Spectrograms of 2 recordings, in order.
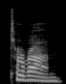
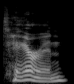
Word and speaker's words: Tehran: Tehran. Tehran. Yeah, not Taran. It's not the girl down the street's name.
